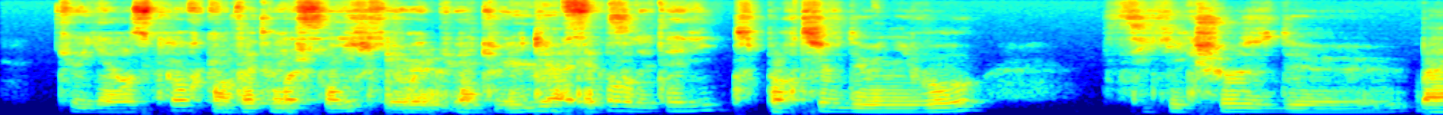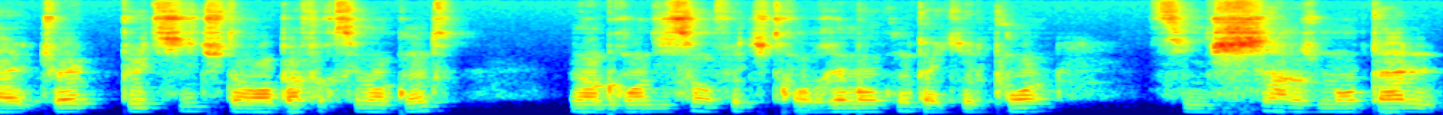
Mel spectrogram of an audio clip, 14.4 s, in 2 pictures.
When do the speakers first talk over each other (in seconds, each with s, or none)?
1.1 s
